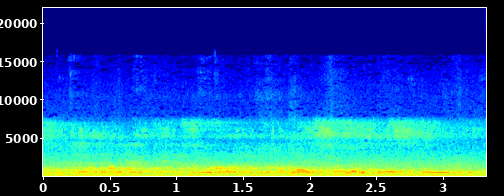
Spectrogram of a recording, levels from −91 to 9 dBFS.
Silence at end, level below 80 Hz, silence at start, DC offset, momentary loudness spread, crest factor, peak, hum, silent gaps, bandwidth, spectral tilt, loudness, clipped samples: 0 s; -26 dBFS; 0 s; under 0.1%; 2 LU; 14 dB; -6 dBFS; none; none; 12.5 kHz; -5 dB/octave; -19 LUFS; under 0.1%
